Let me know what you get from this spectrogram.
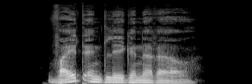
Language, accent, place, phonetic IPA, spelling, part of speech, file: German, Germany, Berlin, [ˈvaɪ̯tʔɛntˌleːɡənəʁɐ], weitentlegenerer, adjective, De-weitentlegenerer.ogg
- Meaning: inflection of weitentlegen: 1. strong/mixed nominative masculine singular comparative degree 2. strong genitive/dative feminine singular comparative degree 3. strong genitive plural comparative degree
